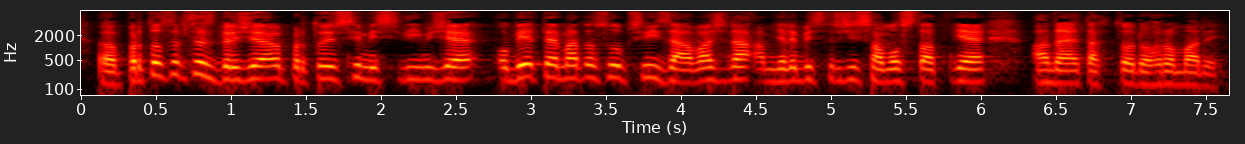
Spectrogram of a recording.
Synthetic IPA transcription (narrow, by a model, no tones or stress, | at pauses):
pɾo̞t̪o̞sɛmsɛzd̪r̩ʒɛlpɾo̞t̪oʒɛsɪmɪsliːmʒɛʔo̞bjɛt̪ɛːmat̪aso̞wpr̥ɪlɪʒzaːvaʒnaːʔamɲɛlɪbɪsd̪rʒɪt̪samo̞st̪at̪ɲɛʔanɛt̪akt̪o̞do̞ɦɾo̞madɪ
